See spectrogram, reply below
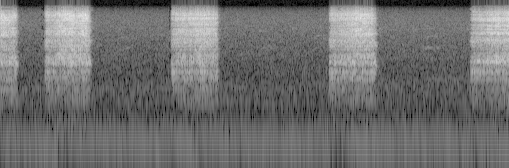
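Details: Female barn owl inside a nest box at Riet Vell Nature Reserve, Ebro Delta, Spain, calling at night days before her first chick hatches, after detecting the male at the outside perch. Five harsh, broad hissing bursts of about half a second, spaced irregularly.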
